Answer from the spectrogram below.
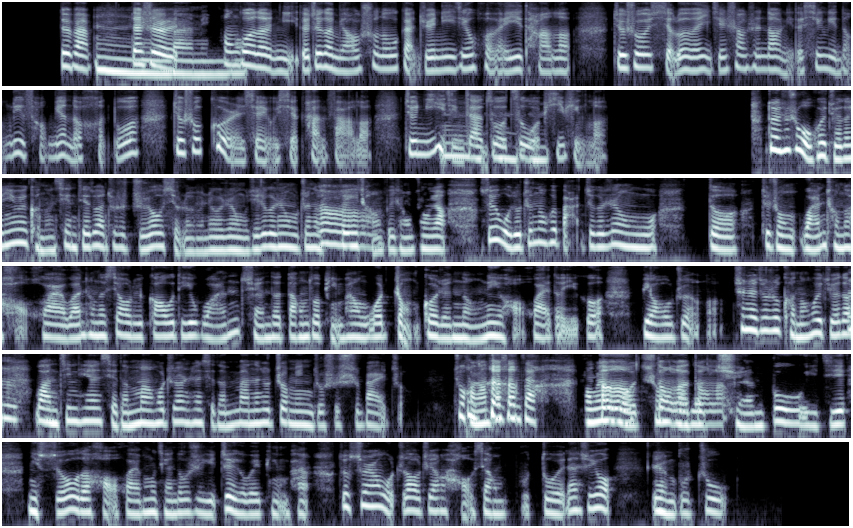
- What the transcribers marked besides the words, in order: chuckle; other background noise
- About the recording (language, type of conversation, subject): Chinese, advice, 我想寻求心理帮助却很犹豫，该怎么办？
- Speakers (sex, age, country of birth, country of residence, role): female, 30-34, China, United States, user; female, 35-39, China, United States, advisor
